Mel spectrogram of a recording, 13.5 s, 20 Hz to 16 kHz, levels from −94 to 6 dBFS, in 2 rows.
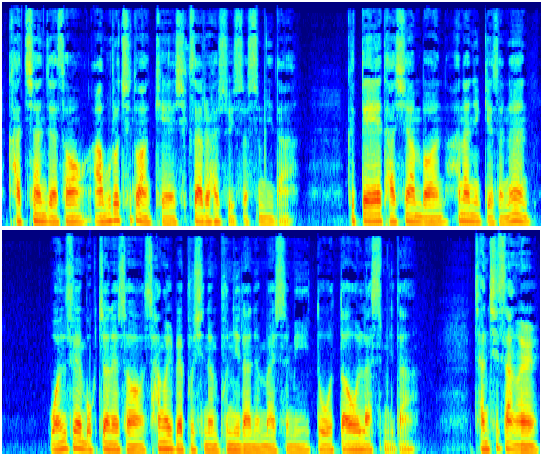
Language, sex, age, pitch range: Korean, male, 30-49, 90-105 Hz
